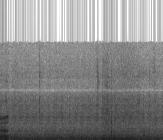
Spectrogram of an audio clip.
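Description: A steady low hum from a running machine, with a few faint ticks.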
